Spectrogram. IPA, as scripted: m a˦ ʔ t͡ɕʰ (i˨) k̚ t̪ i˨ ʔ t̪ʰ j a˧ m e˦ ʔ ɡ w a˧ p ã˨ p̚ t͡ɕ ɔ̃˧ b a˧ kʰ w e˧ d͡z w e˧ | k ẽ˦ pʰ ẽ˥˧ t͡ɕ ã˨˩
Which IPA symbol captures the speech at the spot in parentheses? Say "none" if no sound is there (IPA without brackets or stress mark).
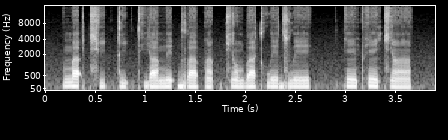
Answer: i˨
